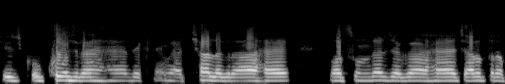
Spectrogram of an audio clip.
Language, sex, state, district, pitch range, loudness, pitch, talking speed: Hindi, male, Bihar, Purnia, 170-175 Hz, -17 LUFS, 175 Hz, 200 wpm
